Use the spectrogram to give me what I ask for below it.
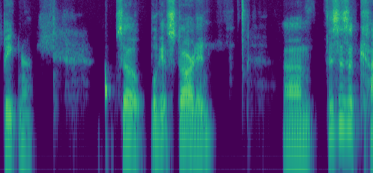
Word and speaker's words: Buechner: don't know is that his last name's pronounced Buechner.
